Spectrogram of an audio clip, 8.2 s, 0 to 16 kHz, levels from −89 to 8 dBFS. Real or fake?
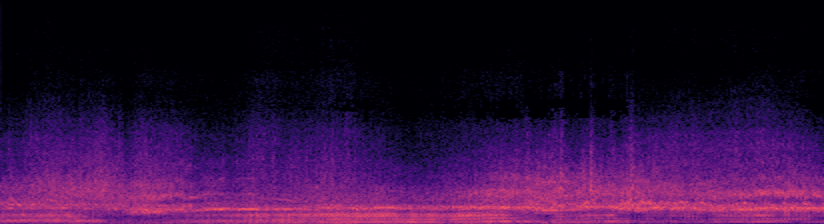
real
